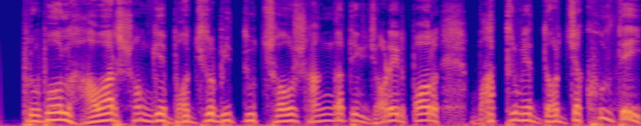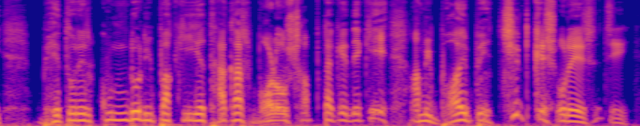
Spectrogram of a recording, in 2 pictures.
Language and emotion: Bengali, fearful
